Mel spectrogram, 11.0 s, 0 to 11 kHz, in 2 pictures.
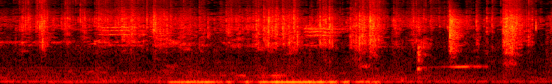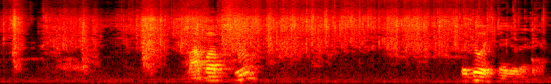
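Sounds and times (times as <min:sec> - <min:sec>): plastic bags rustling and crinkling: 0:00.0 - 0:11.0.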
